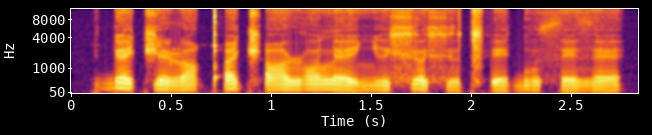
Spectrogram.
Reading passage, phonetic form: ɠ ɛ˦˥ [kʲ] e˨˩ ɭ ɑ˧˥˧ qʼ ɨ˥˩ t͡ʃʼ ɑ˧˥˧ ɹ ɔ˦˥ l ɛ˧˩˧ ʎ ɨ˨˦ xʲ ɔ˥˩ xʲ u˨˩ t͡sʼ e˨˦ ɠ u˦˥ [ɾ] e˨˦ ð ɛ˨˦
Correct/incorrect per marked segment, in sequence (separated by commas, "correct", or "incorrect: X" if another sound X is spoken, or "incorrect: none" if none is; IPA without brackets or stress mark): incorrect: t͡ʃ, incorrect: θ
